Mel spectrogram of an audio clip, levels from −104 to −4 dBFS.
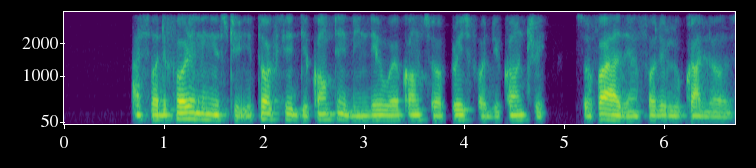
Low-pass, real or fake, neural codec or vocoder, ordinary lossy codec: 3.6 kHz; fake; codec, 24 kHz, 6 kbps, HILCodec; none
